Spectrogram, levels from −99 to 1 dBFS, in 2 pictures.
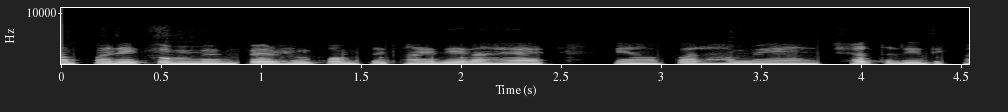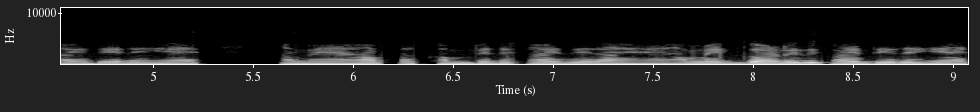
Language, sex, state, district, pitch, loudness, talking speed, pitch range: Hindi, female, Jharkhand, Jamtara, 190 Hz, -29 LUFS, 210 wpm, 185-200 Hz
